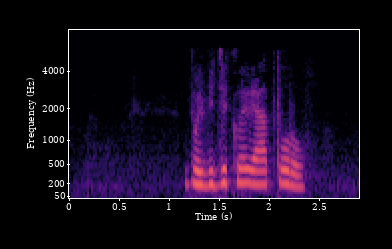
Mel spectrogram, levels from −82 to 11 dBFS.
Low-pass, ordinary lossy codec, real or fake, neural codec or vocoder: 7.2 kHz; MP3, 24 kbps; fake; codec, 16 kHz in and 24 kHz out, 0.8 kbps, FocalCodec, streaming, 65536 codes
